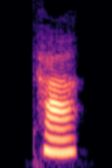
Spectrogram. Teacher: The affirmative particle has a short falling tone, ค ่ ะ while the interrogative particle has a high tone.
